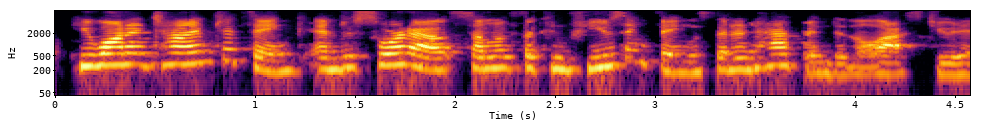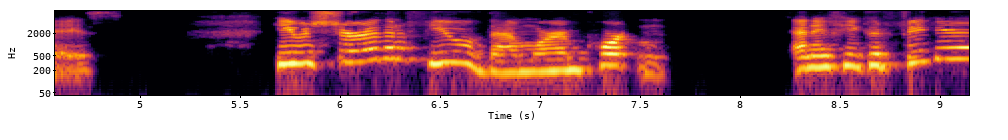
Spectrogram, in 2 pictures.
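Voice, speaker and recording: A woman's voice: on the high side, fairly bright tone, dull audio. A woman narrating a storybook aloud.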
